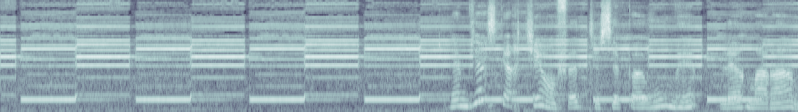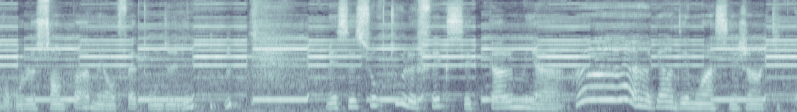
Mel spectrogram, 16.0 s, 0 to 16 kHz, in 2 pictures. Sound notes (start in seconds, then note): 9.7 laughter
